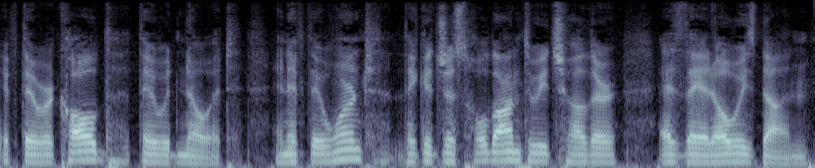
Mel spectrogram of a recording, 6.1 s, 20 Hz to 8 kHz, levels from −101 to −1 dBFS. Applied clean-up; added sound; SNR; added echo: none; none; none; none.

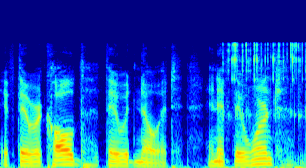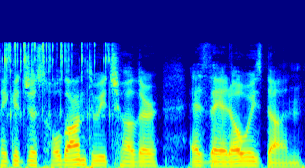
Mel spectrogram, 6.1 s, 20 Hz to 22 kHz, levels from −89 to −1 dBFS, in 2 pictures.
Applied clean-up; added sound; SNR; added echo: none; Rattle / Rattle (instrument); 9 dB; none.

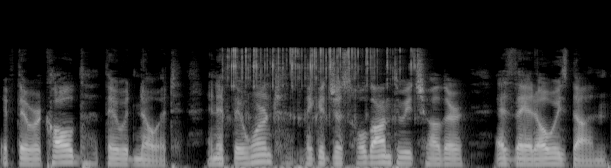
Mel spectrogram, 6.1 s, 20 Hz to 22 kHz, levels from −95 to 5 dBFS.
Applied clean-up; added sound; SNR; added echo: classical method log-MMSE.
